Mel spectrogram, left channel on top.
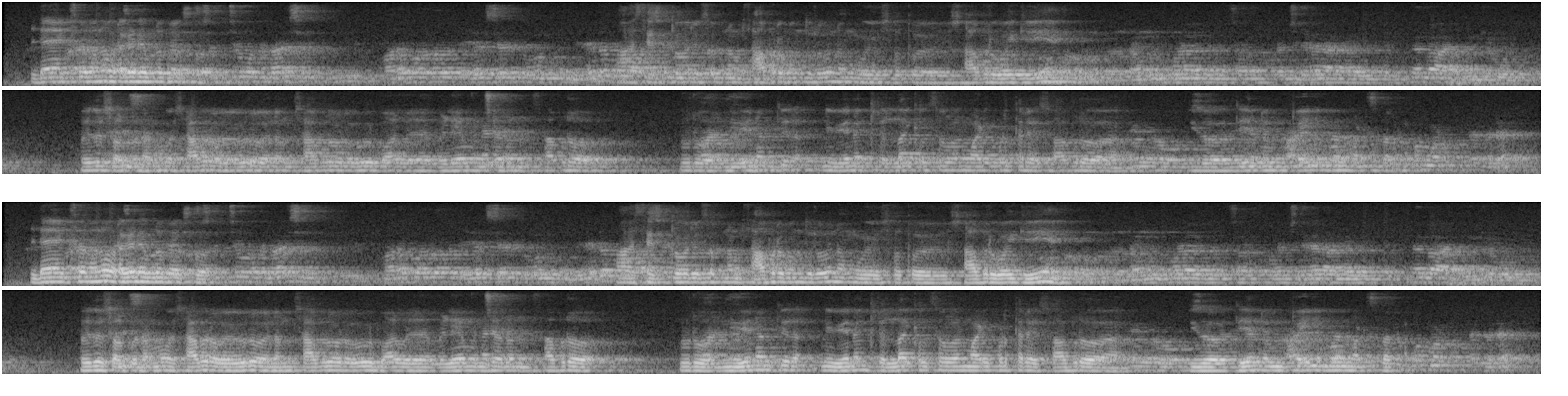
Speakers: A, on the right; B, on the left.
A: ಡೈಆಕ್ಸೈಡ್
B: ಮರಗಳು
A: ಅನ್ನು ಹೊರಗಡೆ
B: ಎಷ್ತಿದ್ವ
A: ಬಿಡ್ಬೇಕು
B: ಅಷ್ಟು ಸ್ವ ಚ್ಚವಾದ ಗಾಳಿ ಸಿಗುತ್ತದೆ ಮರಗಳು ಡೈಆಕ್ಸೈಡ್ ತಗೊಂಡ್ ಮೇಲೆ <unintelligible>
A: ಹಾ
B: ಅಕ್ಸೈಡ್
A: ಸರಿ ತೋರಿ
B: ಬಿಡುಗಡೆ
A: ಸ್ವಲ್ಪ ನಮ್
B: ಮಾಡ್ತಾವೆ
A: ಸಾಬ್ರು ಬಂದ್ರು ನಮ್ಗೆ ಸ್ವಲ್ಪ ಸಾಬ್ರ ಹೋಗಿ
B: <unintelligible> ನನಿ ಕೂಡ ಇಲ್ಲ ಸರ್ ಫೋನ್ ಹಚ್ಚಿದ್ರೆ ನಾನ್ <unintelligible> ಓಕೆ ಓಕೆ
A: ಹೌದು
B: ಇಡ್ಲಿ
A: ಸ್ವಲ್ಪ
B: ಸರ್
A: ನಮ್ ಸಾಬ್ರು ಇವ್ರು ನಮ್ ಸಾಬ್ರರು ಬಾಳ ಒಳ್ಳ ಒಳ್ಳೆಯ ಮನ್ಶ
B: ಆಯ್ತು
A: ಆದಾರ್
B: ಆಯ್ತು
A: ನಮ್ ಸಾಬ್ರು. ಇವ್ರು
B: ಆಯ್ತು
A: ನೀವ್
B: ಆಯ್ತು
A: ಏನಂತೀರ ನೀವ್ ಏನಂತೀರಿ ಎಲ್ಲಾ ಕೆಲಸಗಳನ್ನ ಮಾಡಿ ಕೊಡ್ತಾರೆ ಸಾಬ್ರು
B: ಏ
A: ನೀವ್
B: ಸರ್
A: ಅವ್ರತ್ರ
B: ನಾ ಇದು
A: ಏನ್
B: ನಮ್
A: ನಿಮ್
B: ಕಾಲೇಜಿಂದ
A: ಪೈಲ್ ಮೂವ್
B: ನಮ್
A: ಮಾಡ್ಸ್
B: ಫೋನ್ ಮಾಡ್ತಾ ಇದಾರೆ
